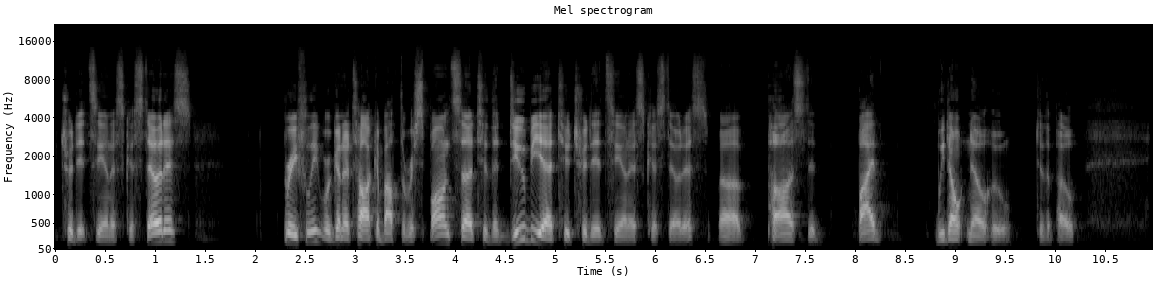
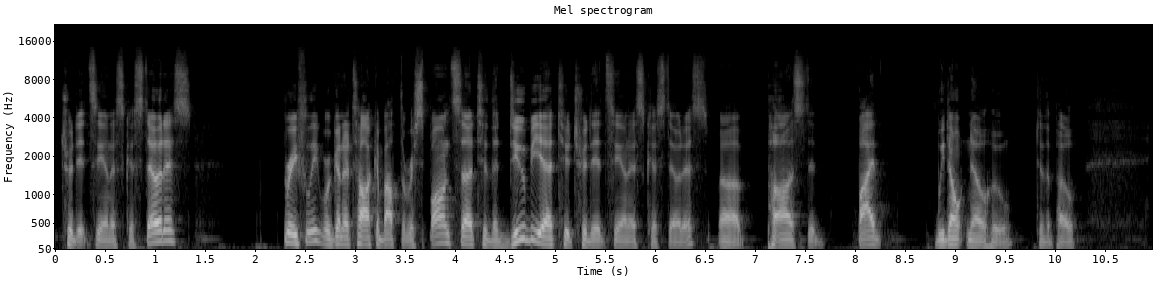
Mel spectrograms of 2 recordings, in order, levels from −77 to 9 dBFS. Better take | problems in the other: second | thin; somewhat; fading below 300 Hz

